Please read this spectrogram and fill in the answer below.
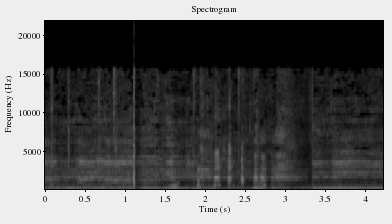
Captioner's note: laughing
